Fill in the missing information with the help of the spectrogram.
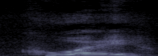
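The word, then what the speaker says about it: Choi: it was written by Charles coy I'm pronouncing his last name right as CH Oh aye and he has a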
